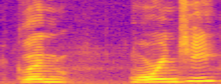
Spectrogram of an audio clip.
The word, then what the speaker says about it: Glenmorangie: We're here to talk about the Scottish Highland Games, the Glenmorangie?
